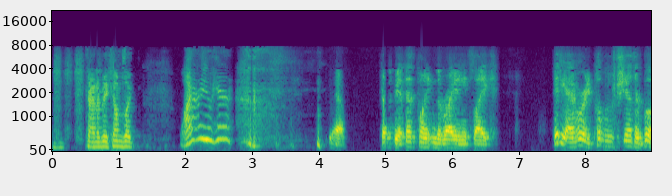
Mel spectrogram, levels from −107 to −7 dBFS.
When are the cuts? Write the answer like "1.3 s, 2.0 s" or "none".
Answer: none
